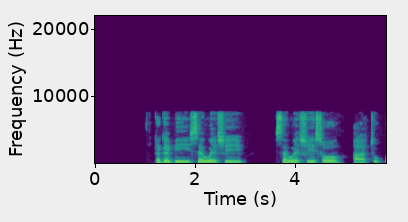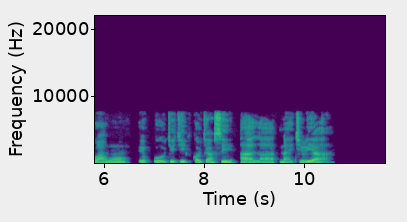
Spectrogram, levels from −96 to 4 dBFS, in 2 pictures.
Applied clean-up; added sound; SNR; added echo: none; none; none; none.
